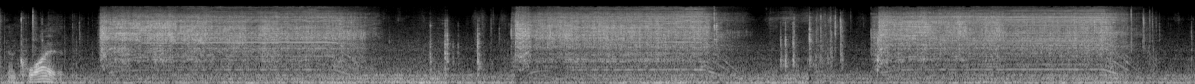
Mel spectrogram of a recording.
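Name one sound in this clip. A cordless screwdriver whirs in bursts.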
